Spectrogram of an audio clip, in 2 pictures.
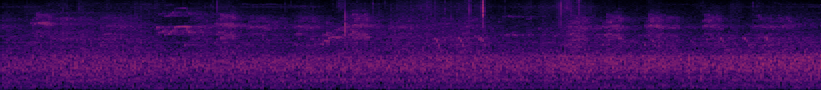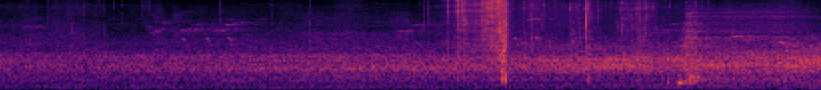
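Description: Rural outdoor ambience: a steady background hiss with scattered bird calls, and a sharp knock or handling bump about ten seconds in.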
